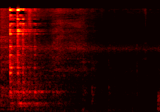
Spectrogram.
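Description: Wrench turning the screw of a ball joint separator: a few light metal clinks in the first half second, then sparse faint ticks fading almost to nothing.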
